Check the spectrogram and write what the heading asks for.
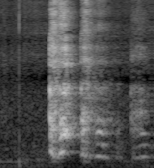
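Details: Girl (child) gives a quick run of about three coughs, the first loud and sharp-onset, the rest fading; plain cough.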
